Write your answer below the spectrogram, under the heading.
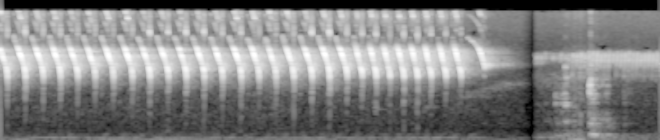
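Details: Canary singing on a lure recording meant to stir a male into 'gacor' rolling song: a steady, fast trill of bright high notes for over three seconds, ending abruptly, followed by brief low noise.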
